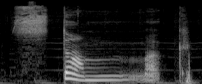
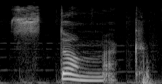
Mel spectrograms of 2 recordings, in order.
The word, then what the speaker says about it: stomach: letter k sound mcmic when you say stump you need to push out a little more air from your belly or the stomach area stomach stomach stomach don't overdo it though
